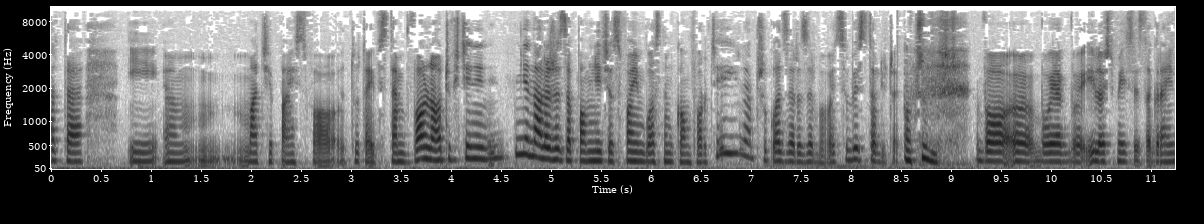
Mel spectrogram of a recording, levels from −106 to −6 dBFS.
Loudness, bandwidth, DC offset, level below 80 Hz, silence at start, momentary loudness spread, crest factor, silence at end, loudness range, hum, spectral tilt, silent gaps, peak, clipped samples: -25 LUFS; 10.5 kHz; under 0.1%; -46 dBFS; 0 s; 9 LU; 18 dB; 0 s; 4 LU; none; -5 dB/octave; none; -6 dBFS; under 0.1%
